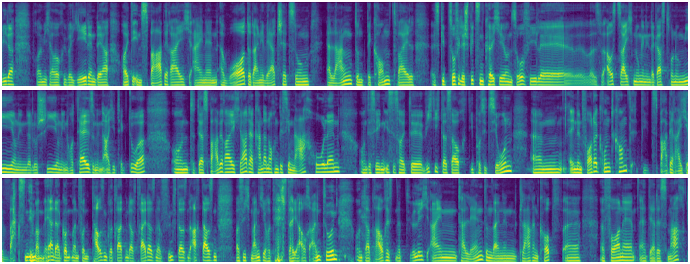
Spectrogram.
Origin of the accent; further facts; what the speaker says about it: near Stuttgart, Baden-Württemberg, Germany; moved away as an adult; also born or lived in Carinthia, Austria / Salzburg, Austria / Spain; now in Kitzbühel, Austria; ich habe die ersten 20 Jahre, ich bin auch in Deutschland geboren, äh, bin dort zur Schule gegangen und in der Nähe von Stuttgart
